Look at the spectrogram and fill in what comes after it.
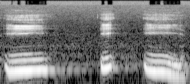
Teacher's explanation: छोटी ई और बड़ी ई इनका होता है तालव्य से तालव्य मींस क्या होता है तालू के प्रयोग से ई इ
